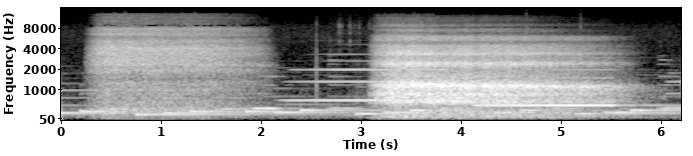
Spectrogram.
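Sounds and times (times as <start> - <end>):
soft music: 0.0 - 6.2
forceful exhale through the mouth: 0.3 - 2.1, 3.1 - 5.8
deep breath in through the nose: 0.3 - 2.2, 3.1 - 5.9.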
